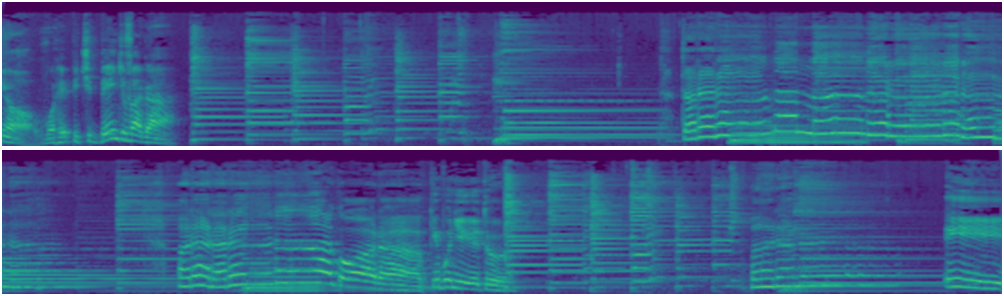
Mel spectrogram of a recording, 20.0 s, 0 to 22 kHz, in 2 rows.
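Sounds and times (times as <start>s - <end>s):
acoustic guitar fingerpicked: 1.8s - 20.0s
person singing melody: 6.2s - 15.2s, 16.5s - 20.0s.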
